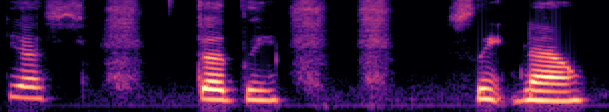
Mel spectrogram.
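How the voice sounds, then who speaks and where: A woman playing a timid young woman of a childlike people in a radio play, speaking halting broken English in very short phrases. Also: a little high, steady tone, a little mellow, no echo, clean studio sound. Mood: soothing. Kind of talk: 1940s radio play acting.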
